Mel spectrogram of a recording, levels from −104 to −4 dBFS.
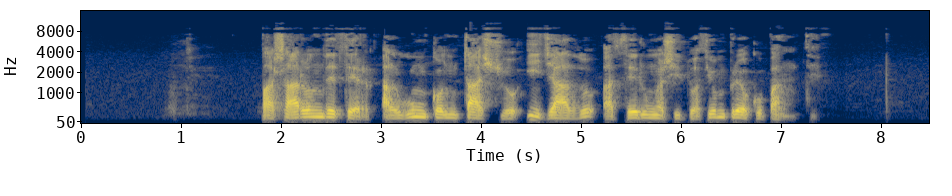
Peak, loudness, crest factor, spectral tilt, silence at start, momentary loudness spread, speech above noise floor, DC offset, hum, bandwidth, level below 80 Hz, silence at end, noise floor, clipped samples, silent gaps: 0 dBFS; -19 LUFS; 20 dB; -4 dB/octave; 1.8 s; 8 LU; 58 dB; under 0.1%; none; 9.4 kHz; -68 dBFS; 1.2 s; -77 dBFS; under 0.1%; none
